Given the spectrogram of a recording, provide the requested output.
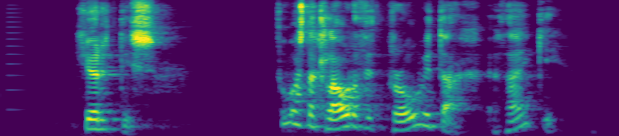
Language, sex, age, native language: Icelandic, male, 30-39, Icelandic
